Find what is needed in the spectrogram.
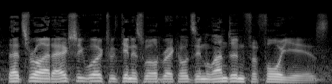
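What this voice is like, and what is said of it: Australian accent. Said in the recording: “you're from Australia. ... I can tell by the accent.”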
